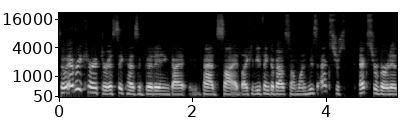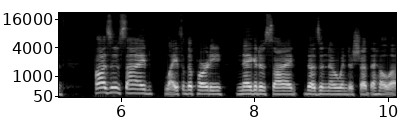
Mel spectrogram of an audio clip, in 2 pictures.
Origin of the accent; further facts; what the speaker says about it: Alabama, United States; moved away; also born or lived in Los Angeles; I grew up in Alabama, not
